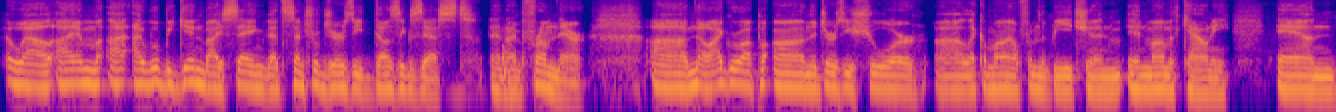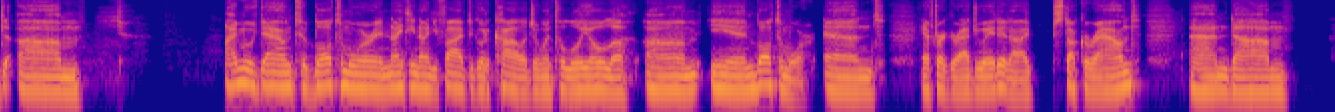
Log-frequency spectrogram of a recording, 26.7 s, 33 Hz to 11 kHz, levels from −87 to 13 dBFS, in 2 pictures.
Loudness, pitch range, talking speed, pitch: -19 LUFS, 105-125 Hz, 150 wpm, 115 Hz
